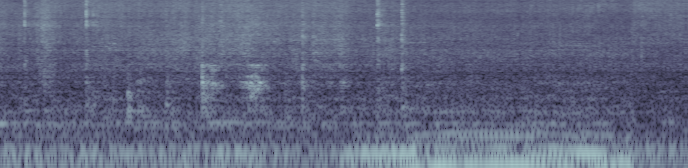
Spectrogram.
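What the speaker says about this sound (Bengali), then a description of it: "এবার নুন হলুদ দিয়ে এটাকে পাঁচ সাত মিনিট কষিয়ে নেব" Ingredients stir-fried in a pan with salt and turmeric give off a loud crackling sizzle mixed with repeated scraping of a spatula, close up, with a low rumbling hum building in the second half.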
